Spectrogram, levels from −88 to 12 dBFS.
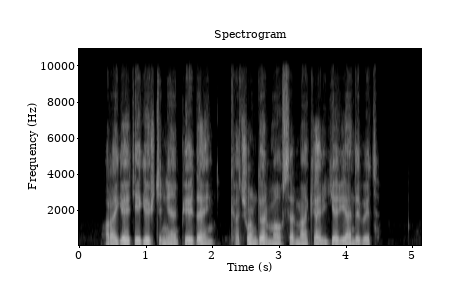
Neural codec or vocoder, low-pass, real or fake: codec, 24 kHz, 3 kbps, HILCodec; 9.9 kHz; fake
